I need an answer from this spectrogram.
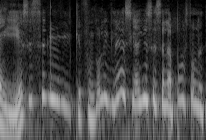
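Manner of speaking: high, sneering voice of the scoffers; mocking critics. Preacher voicing Corinthians who scorn Paul, high and sneering. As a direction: look down your nose at the apostle.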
